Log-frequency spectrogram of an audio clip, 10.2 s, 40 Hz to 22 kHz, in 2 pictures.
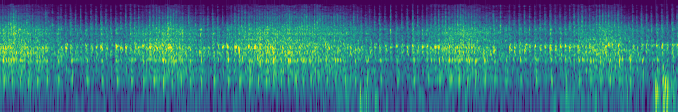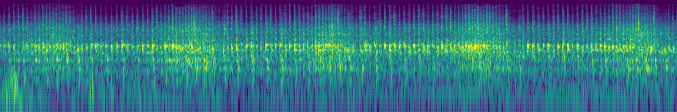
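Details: Mercedes OM603 turbodiesel idling with a busy metallic rattle over the combustion knock from the timing chain, before the chain was changed; the noise went away after replacement.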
